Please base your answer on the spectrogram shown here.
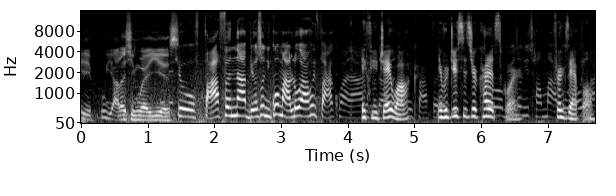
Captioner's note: through translator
